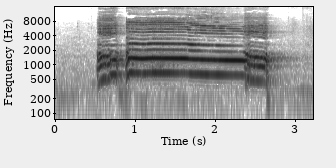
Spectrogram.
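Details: A rooster gives one loud crow lasting about two seconds: a short rising opening, a long level sustained middle note, and a brief falling ending, with silence around it.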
